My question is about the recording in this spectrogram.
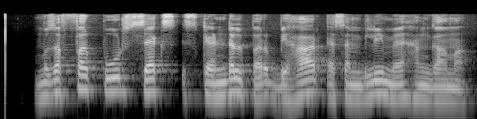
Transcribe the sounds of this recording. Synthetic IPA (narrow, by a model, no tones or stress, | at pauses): mʊzəfːəɾpuːɾsɛːksɪskẽːɳɖəlpɐɾbɪɦaːɾɐsɛ̃mblimẽɦɐ̃ŋɡaːmãː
